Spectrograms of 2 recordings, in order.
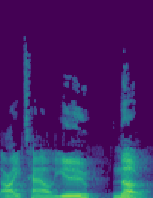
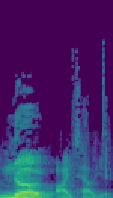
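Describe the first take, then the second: First: "I tell you" drawn out slowly, then a louder, falling "no"; emphatic Jesus quote. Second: Front-load the stress on "No", fade the rest; no first. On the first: Preacher quoting Jesus to his congregation, slow and emphatic on "no". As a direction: lean hard on "no" after a slow, deliberate "I tell you". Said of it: "absolutely emphatic from Jesus". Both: Shown as a demonstration.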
